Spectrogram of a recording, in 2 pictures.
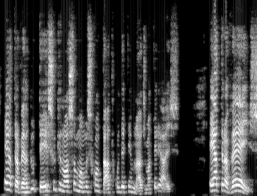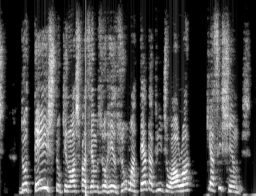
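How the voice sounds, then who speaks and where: A man's voice: high voice, pushed and bright. A man teaching a study lesson, explaining with rhetorical questions and repeating key phrases. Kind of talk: classroom-style video lesson. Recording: dull lo-fi audio.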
